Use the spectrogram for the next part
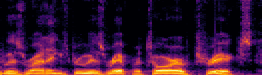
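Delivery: normal talking voice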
